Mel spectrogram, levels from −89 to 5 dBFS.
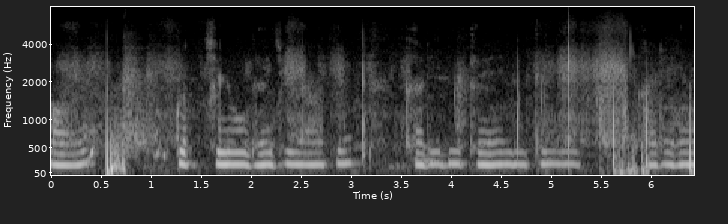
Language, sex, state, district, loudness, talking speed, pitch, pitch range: Hindi, female, Bihar, Muzaffarpur, -28 LUFS, 85 wpm, 205 Hz, 200-215 Hz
